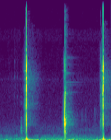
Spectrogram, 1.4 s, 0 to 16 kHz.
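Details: Old relay from a faulty QUCC 200A BMS: three sharp dry clicks half a second apart as the coil actuator works, but the contacts stayed closed, held by the spring mechanism, not welded or burned as assumed.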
